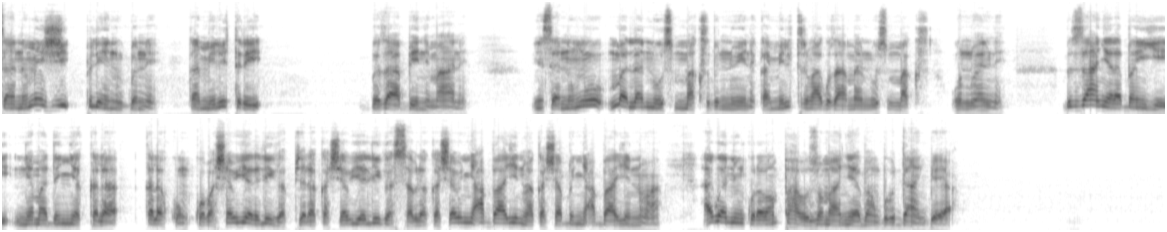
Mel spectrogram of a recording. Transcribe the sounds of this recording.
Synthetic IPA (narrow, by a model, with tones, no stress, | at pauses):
sa˨nːɨ˨ŋmɨ˦n˦ʒi˦pɨ˦le˦˨nɡ͡bɨ˦nɨ˨ | ka˨mi˨li˦tɨ˨ɾi˨ | ɡ͡ba˦zaː˦˨be˦nɨ˨maː˦nɨ̰˨ | ni˨n˨sa˨nːɨ˨o˦ma˦la˦noː˦sɨ˦ma˦ksbɨ˦no˦ji˦nɨ˨ka˨mi˨li˦tɨ˨ɾɨ˨maː˦ɡ͡ba˦zaː˦ma˦lno˦sɨ˦ma˦ks | o˨nwɔ˦lɨ˦nɨ̰˨ | bɨ˦za˦ɲɛ˦la˦ba˦nje˨ni˦ɛ˦ma˦dɨ˦nɲɛ˦l | ka˦la˨kʊ˨ŋkɔ˦ba˨ʃɛ˦bjɛ˦la˨liː˦ɡa˨pi˨ɛ˨la˦ka˨ʃɛ˦bjɛ˦lliː˦ɡa˨sa˨bɨ˦la˦ka˨ʃɛ˦bɲa˦ʔbaː˦ʒɪ˦nɨ˨ma˨ka˨ʃɛ˦b̚ːɨ˦ɲa̰˦ʔbaː˦ʒɪ˦nɨ˨ma̰˨ | ha˦ɡ͡ba˦ni˦ŋkʊ˨ɾa˨˦ba˦npa˦ha˨bɨ˨zʊ˦maː˦ɲɛ˦la˨ba˦n˨ɡ͡bʊ˦bɨ˦daː˦˨n˨ɡ͡bɛ˦ja̰˦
